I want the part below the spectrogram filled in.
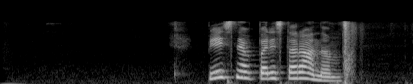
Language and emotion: Russian, positive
